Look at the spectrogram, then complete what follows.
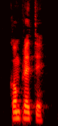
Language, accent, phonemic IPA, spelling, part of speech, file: French, France, /kɔ̃.ple.te/, complété, verb, LL-Q150 (fra)-complété.wav
- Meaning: past participle of compléter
